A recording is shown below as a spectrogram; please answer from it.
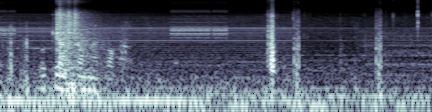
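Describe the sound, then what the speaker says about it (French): A heavy security door slams shut in Five Nights at Freddy's, a sharp metallic bang followed by further knocks over a steady low electrical drone, with a voice faintly present. "Ok, on ferme la porte."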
